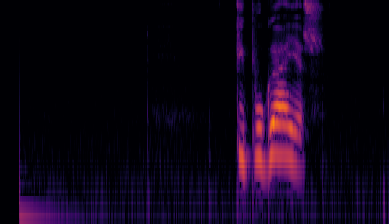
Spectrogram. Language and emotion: Russian, neutral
